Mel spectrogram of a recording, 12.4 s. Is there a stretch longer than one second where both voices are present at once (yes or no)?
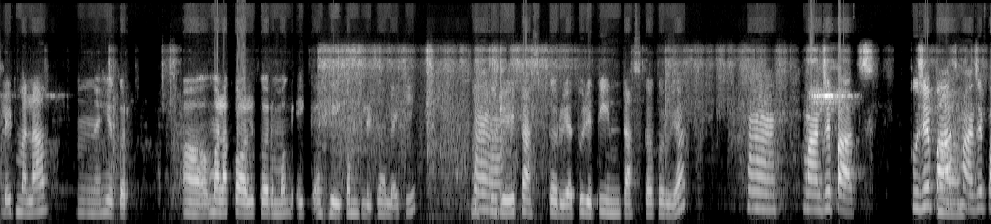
no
